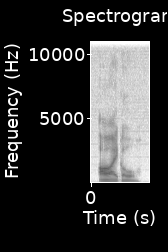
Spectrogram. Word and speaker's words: Igor: Marty Feldman as Igor. – Yes. You mean Igor? – It's pronounced Igor.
